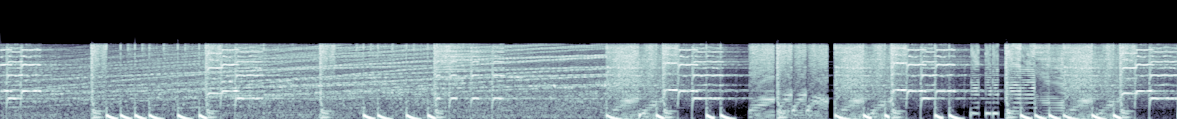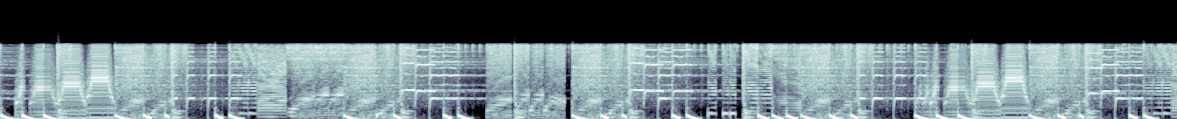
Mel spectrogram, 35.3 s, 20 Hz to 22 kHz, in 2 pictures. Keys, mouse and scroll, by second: 1.0 click, 2.4 click, 2.4 click, 4.3 click, 6.0 click, 6.2 click, 6.7 click, 6.7 click, 7.5 middle click, 8.5 scroll up 2, 9.4 click, 9.5 click, 16.7 Return, 21.2 click, 23.3 click, 23.7 scroll down 2, 24.3 click, 24.4 click, 27.4 middle click.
